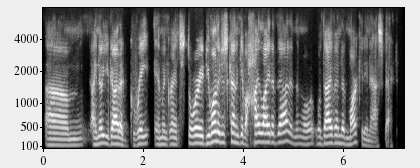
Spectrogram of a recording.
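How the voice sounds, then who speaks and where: A man's voice: fairly high pitch, brisk, darkish tone, no echo, dull audio. A man hosting a podcast, introducing and questioning his guest in a laid-back, friendly way. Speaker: podcast host. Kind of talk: casual interview.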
